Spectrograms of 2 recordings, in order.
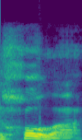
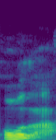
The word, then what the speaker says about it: hola: now you don't say hola you say hola so the H is silent okay so make that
